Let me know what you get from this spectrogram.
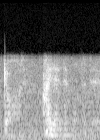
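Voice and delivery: low, hushed, almost whispered; hushed, helpless admission to yourself; quiet despair. Acted. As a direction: say it softly, at a loss. Daughter despairs over mother's care.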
